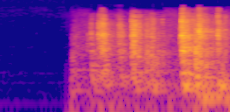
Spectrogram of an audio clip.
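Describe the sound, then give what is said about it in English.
A door is opened after a brief silence, with a quick run of rattling clunks and a louder knock-like thud near the end, no voices. “could you open the door, please?”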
